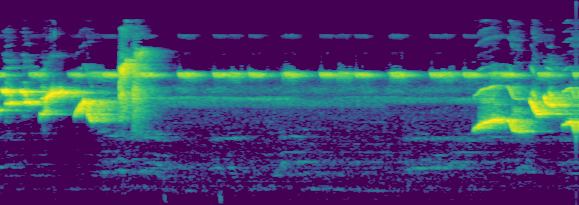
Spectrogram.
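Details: Thrush, punglor jali, recorded as a lure to set other birds singing: loud bursts of twisting, slurred whistles at the start and the end, with a steady cricket-like insect pulsing about three times a second throughout.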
